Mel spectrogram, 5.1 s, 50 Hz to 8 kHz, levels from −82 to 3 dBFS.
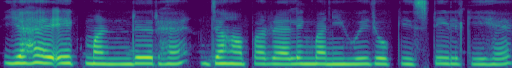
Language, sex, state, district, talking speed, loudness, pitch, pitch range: Hindi, female, Bihar, Sitamarhi, 165 wpm, -18 LUFS, 250 Hz, 240-260 Hz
